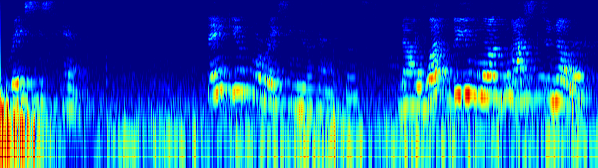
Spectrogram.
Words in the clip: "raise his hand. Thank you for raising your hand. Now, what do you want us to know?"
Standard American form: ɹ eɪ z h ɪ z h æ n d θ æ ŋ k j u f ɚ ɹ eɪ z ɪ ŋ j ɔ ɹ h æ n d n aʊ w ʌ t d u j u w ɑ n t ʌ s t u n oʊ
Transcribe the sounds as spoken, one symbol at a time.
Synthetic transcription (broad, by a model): ɹ eɪ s h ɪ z h æ n d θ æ ŋ k j u f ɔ ɹ eɪ s ɪ ŋ j ɔ ɹ h æ n d n aʊ w ʌ t d u j u w ɑ n t ʌ s t u n oʊ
